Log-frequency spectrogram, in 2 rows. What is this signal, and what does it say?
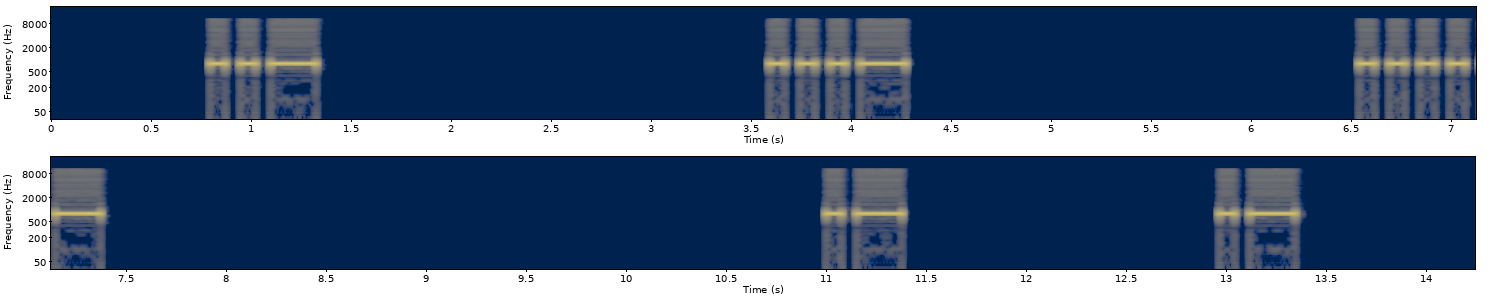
Morse code, heard as a keyed tone, about 16 wpm, spaced as for 5 wpm, 800 Hz. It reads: U V 4 AA
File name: Combinations / Difficult Combos / AUV AUV4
